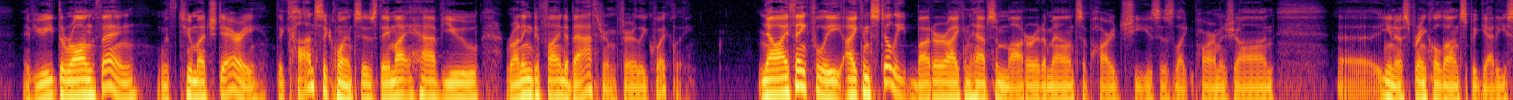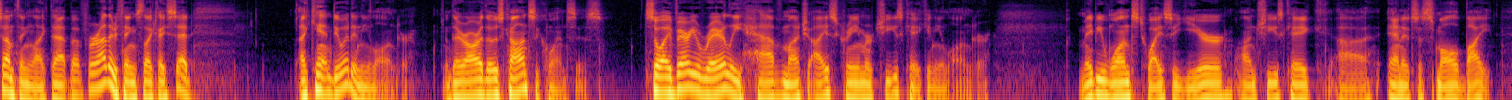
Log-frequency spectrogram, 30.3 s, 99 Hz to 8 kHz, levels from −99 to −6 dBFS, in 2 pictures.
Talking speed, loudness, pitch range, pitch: 185 wpm, -20 LUFS, 90-120 Hz, 105 Hz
